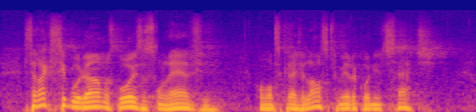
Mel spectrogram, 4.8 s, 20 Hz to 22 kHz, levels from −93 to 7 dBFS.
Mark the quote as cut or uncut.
cut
